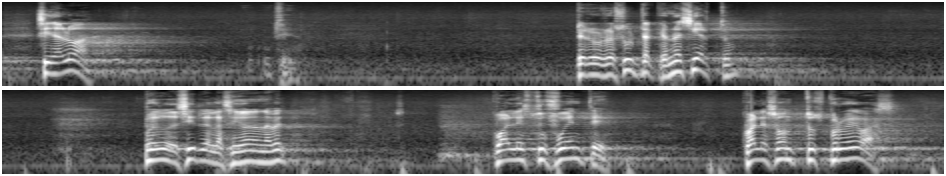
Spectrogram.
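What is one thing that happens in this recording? An elderly man speaks calmly into a microphone in an echoing room, with long pauses.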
